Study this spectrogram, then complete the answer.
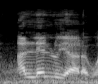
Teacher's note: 이탈리아에는 히읗 발음 자체가 없습니다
